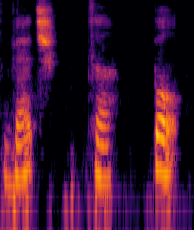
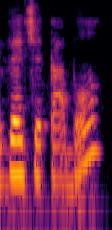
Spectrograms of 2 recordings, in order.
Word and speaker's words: vegetable: one syllable vegetable vegetable it's veg to pull you don't say vegetable it's wrong you say vegetables so three syllables fruit fruit so it's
